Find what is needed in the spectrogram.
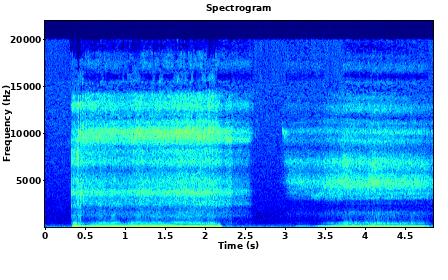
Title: Big Pig Snoozin' (HD Queenie Snoring Audio)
